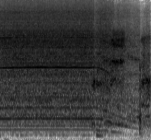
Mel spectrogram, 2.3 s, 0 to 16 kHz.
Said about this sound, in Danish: Det, jeg, jeg ved ikke, om det er første gang i verdenshistorien, hvor vi har generet folk i, i 30 sekunder med blenderstøj.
